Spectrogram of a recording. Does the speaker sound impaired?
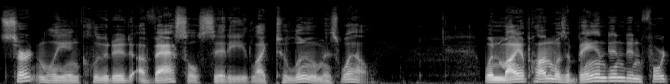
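No.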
